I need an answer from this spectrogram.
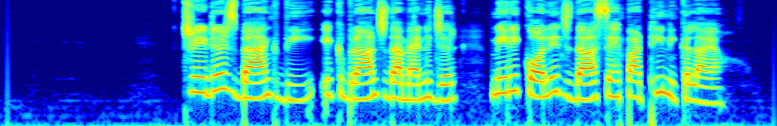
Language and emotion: Punjabi, neutral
